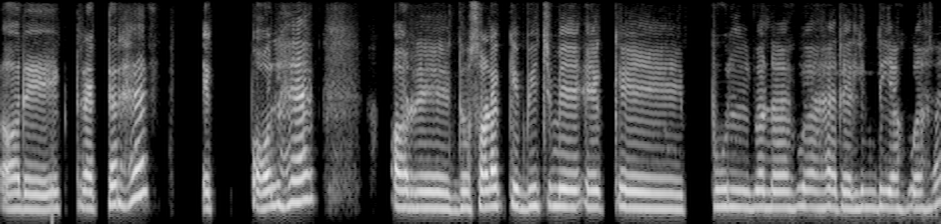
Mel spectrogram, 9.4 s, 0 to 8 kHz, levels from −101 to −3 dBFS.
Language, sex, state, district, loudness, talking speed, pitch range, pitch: Magahi, female, Bihar, Gaya, -21 LUFS, 145 wpm, 215-240 Hz, 225 Hz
